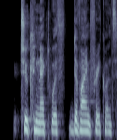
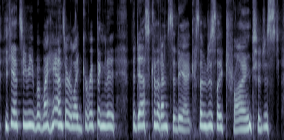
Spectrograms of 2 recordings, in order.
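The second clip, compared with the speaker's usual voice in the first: higher, giggly confession; laughing admission; 7 semitones higher than usual. Real, not acted. Podcaster tells listeners she is gripping the desk, laughing. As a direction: talk through a real laugh.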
